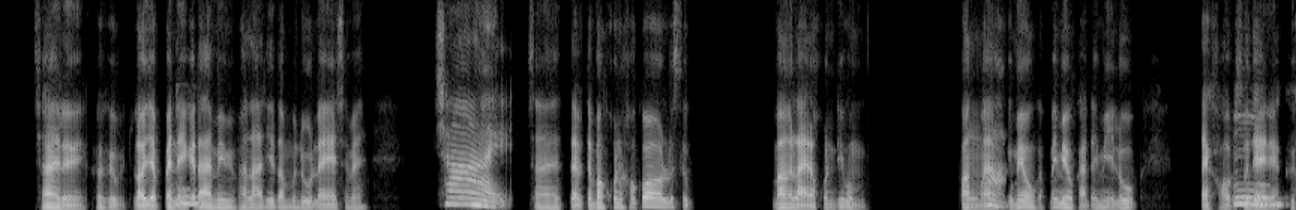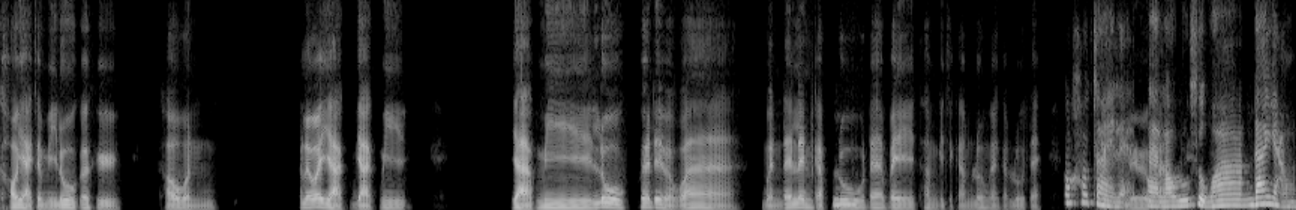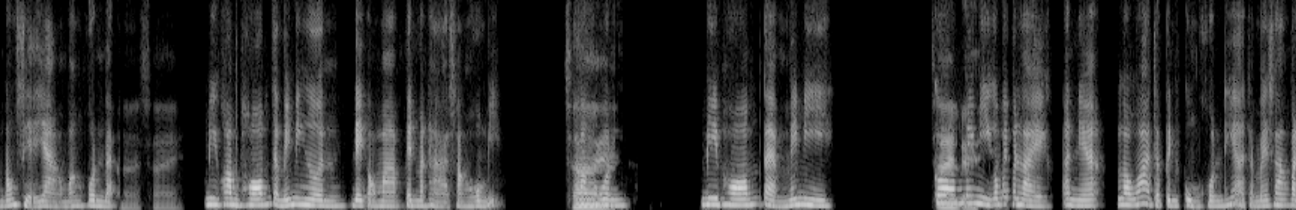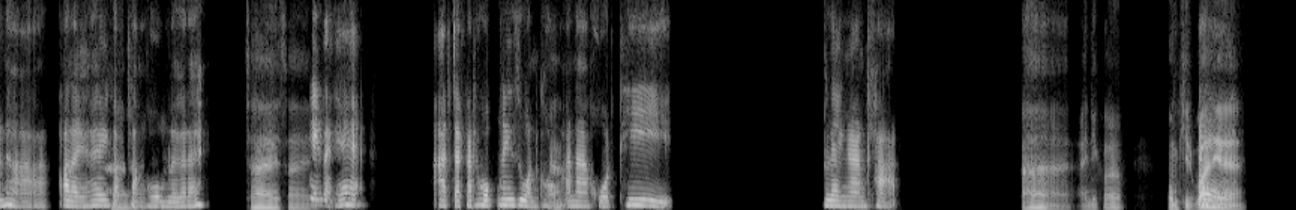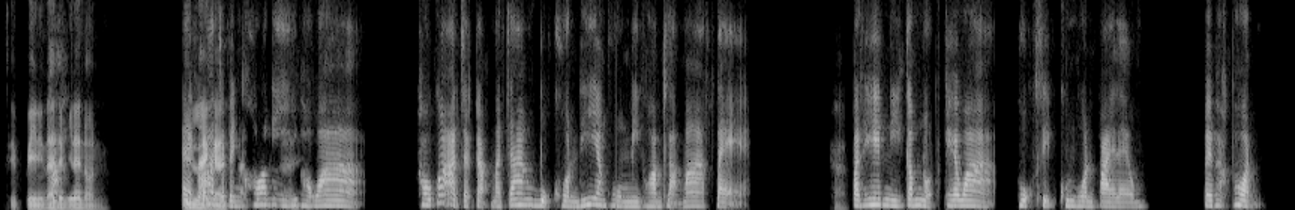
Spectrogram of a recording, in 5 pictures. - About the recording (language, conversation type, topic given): Thai, unstructured, เงินมีความสำคัญกับชีวิตคุณอย่างไรบ้าง?
- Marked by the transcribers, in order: laughing while speaking: "ได้"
